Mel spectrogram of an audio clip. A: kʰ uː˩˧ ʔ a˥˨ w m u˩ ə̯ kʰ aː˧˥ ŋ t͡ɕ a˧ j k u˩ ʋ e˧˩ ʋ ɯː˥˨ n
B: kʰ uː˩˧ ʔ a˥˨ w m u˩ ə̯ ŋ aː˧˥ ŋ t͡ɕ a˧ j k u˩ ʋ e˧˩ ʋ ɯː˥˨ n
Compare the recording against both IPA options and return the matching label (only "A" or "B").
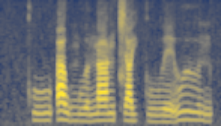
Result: B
